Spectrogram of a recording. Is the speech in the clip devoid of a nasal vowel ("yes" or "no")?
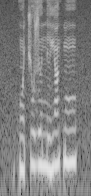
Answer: no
